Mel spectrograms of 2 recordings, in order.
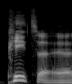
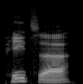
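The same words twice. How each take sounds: First: The opening P is popped out with strong force. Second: The opening P is soft, no louder than the rest. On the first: "unless I pizza it" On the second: "the P is not emphasized"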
